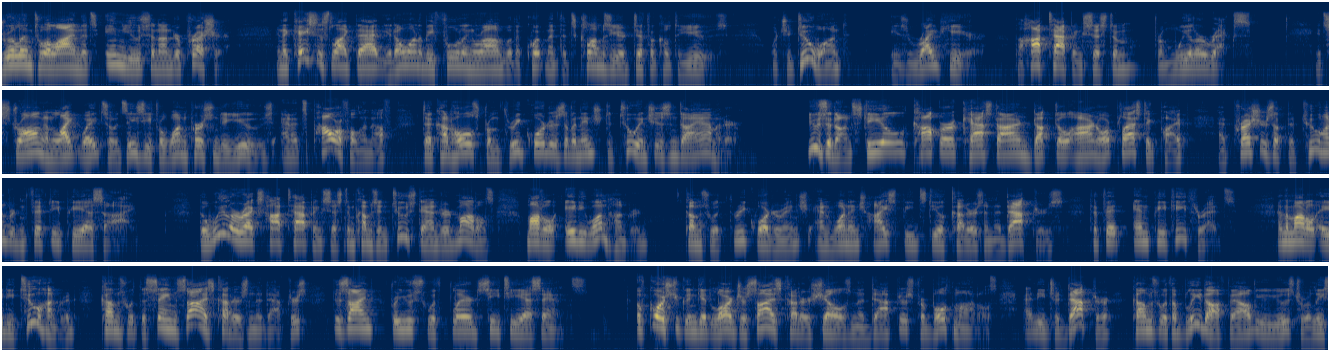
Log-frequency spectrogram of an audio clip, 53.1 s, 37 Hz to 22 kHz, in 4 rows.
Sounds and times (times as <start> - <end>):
Speech: 0.0 - 20.7, 21.3 - 27.9, 28.5 - 53.0.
